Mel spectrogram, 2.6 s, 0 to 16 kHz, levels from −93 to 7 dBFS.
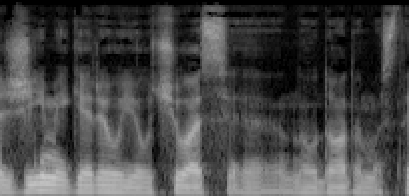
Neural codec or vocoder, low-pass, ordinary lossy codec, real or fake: none; 14.4 kHz; MP3, 64 kbps; real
